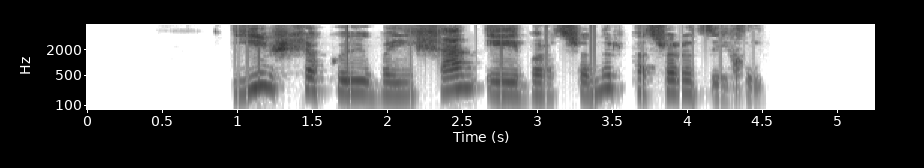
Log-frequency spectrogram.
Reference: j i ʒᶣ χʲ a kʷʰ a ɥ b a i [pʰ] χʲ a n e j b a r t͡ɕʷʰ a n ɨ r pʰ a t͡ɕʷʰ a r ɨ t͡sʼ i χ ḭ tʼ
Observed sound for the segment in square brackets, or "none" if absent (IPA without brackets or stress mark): none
